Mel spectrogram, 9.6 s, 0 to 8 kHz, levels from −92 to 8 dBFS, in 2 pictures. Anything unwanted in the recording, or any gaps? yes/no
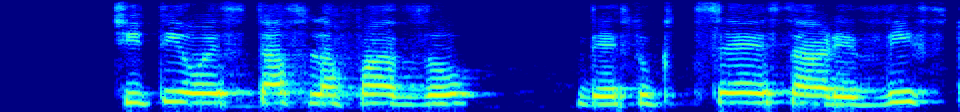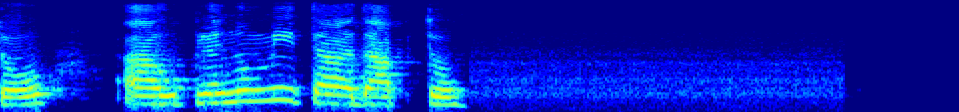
no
